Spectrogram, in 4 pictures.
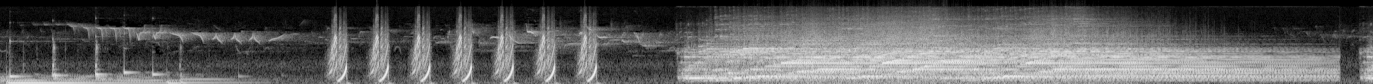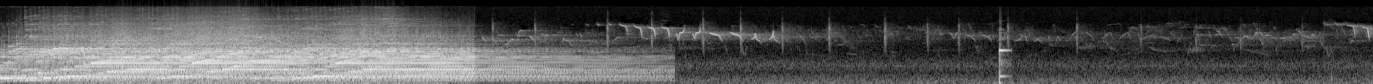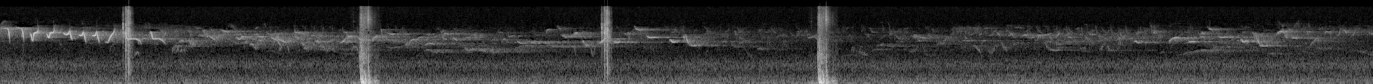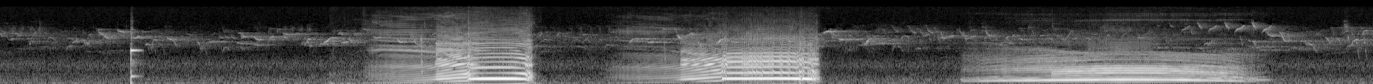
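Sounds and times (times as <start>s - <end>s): small birds chirping: 0.0s - 6.8s, 19.7s - 54.9s
cow mooing: 44.5s - 46.6s, 47.3s - 49.4s, 50.8s - 53.9s.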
